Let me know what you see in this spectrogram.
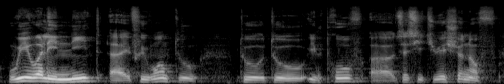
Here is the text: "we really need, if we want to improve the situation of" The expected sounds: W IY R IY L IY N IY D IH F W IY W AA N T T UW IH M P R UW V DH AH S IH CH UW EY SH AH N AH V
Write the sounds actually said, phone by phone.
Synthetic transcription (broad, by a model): W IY W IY L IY N IY D IH F W IY W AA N T T UW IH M P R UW V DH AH S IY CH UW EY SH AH N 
